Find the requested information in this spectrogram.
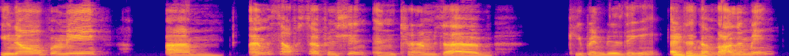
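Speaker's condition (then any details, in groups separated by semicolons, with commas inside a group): Cerebral palsy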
